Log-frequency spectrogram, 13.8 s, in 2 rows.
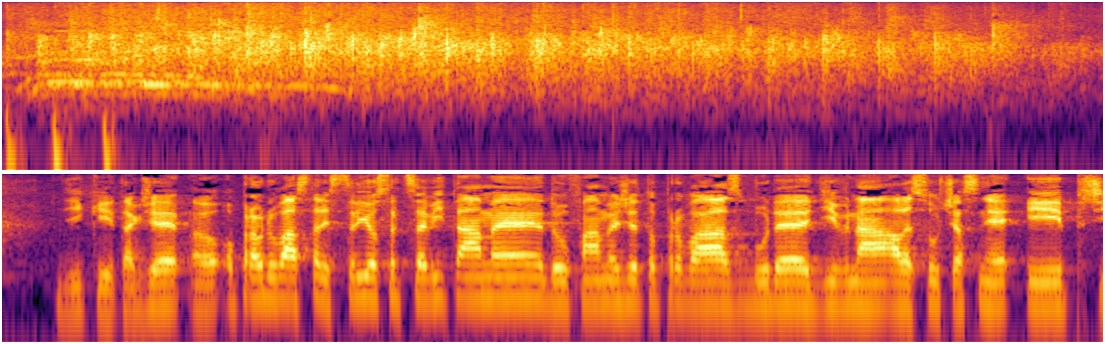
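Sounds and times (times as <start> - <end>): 
audience applause: 0.0 - 7.0
speech: 7.4 - 13.7.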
